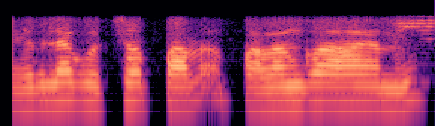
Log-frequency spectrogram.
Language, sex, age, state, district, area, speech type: Assamese, male, 45-60, Assam, Majuli, rural, conversation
